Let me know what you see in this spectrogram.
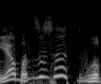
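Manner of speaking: high, mock puzzled, confused-sounding voice.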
